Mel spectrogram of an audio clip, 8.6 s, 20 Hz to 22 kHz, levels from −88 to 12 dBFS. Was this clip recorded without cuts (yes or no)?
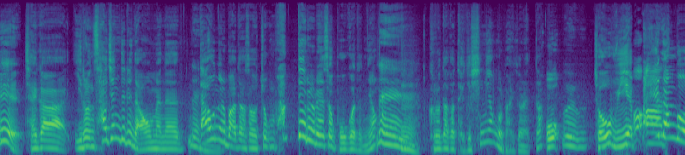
no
